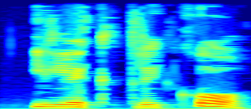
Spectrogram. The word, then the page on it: ilektriko: ilektriko-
